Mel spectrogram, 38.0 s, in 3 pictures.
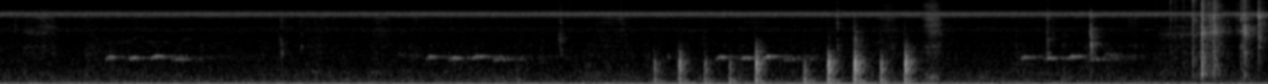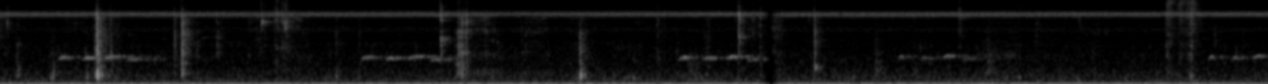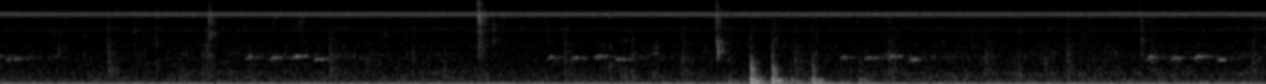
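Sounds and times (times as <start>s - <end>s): bird calling: 1.0s - 2.2s, 4.1s - 5.3s, 27.8s - 28.9s, 32.8s - 34.9s, 36.8s - 37.9s.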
